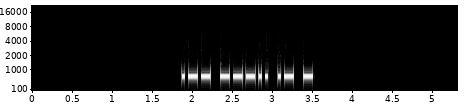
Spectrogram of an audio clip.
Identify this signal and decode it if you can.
Morse code, heard as a keyed tone, about 32 wpm, 700 Hz. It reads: W8AT
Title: USA Call Signs - 4 Characters - Repeated 2x - 30wpm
